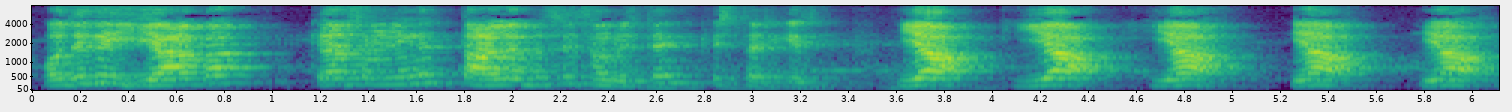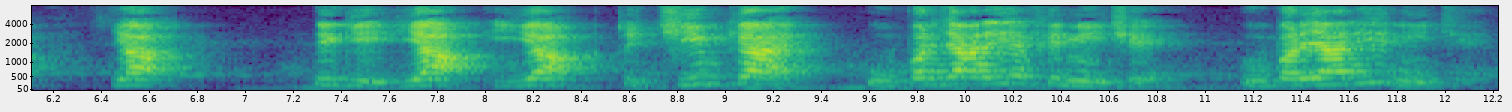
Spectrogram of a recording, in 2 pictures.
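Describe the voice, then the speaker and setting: A man teaches a lesson in a high, piercingly bright voice. He sounds out syllables over and over and poses questions he then answers himself. He is heard from a distance in an echoey room. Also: lively intonation, normal speed. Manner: demonstrates sounds by repeating syllables aloud; asks and answers his own questions. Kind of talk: classroom lesson.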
